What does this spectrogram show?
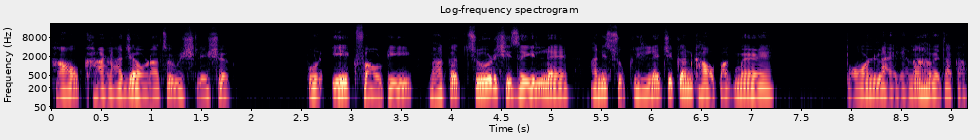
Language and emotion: Goan Konkani, sad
